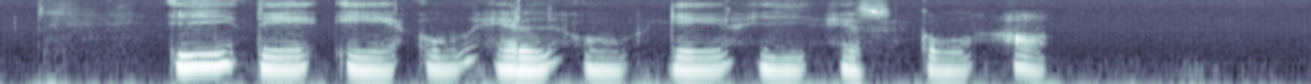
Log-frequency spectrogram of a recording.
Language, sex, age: Swedish, male, 61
